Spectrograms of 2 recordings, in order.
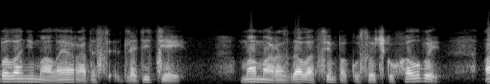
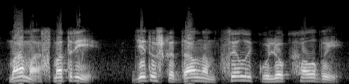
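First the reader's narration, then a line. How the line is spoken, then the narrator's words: Shout from doorway. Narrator (Russian): крикнула Вера с порога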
